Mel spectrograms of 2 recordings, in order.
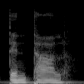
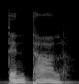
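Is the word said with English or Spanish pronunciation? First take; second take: Spanish; Spanish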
